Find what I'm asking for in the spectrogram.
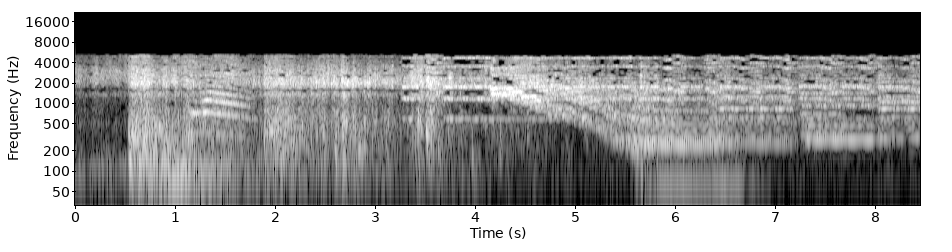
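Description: A steam locomotive boiler explodes with heavy booming blasts and rumbling debris, followed by a long whistling tone that slides steadily downward in pitch and settles into a low, sustained hum.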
